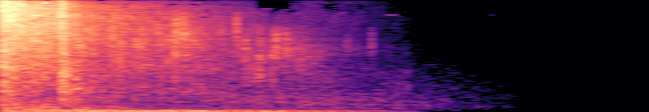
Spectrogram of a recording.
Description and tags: Gunshot from a heavy sniper rifle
